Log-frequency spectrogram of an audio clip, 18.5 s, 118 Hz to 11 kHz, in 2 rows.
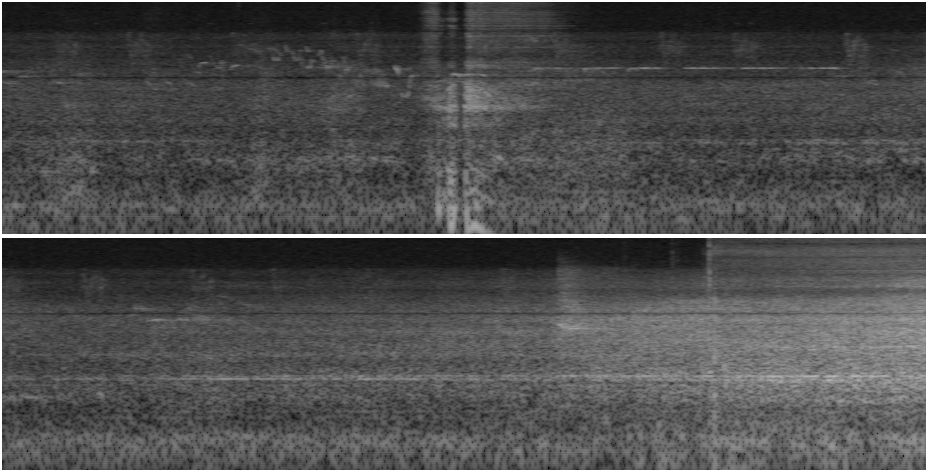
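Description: Siemens Taurus (EU44 Husarz) electric locomotive and its express passenger train approaching a station. The rumble grows steadily louder over the last several seconds, with a steady hum in it. A brief knock about four and a half seconds in.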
